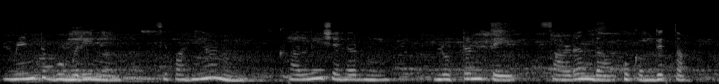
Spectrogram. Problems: none marked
